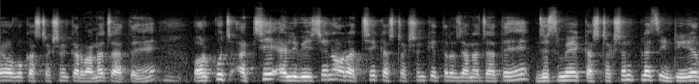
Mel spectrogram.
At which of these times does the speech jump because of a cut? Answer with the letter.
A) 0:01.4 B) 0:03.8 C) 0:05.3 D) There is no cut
C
